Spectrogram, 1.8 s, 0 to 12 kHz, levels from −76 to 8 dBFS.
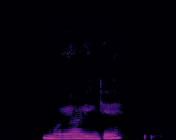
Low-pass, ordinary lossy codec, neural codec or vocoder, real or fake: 10.8 kHz; AAC, 32 kbps; autoencoder, 48 kHz, 32 numbers a frame, DAC-VAE, trained on Japanese speech; fake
